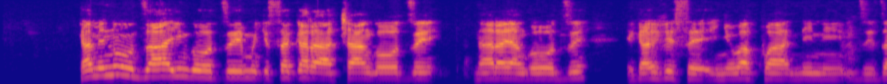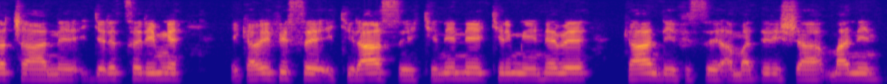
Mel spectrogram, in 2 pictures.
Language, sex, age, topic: Rundi, male, 36-49, education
